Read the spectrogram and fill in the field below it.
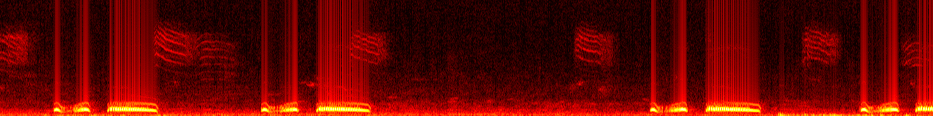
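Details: Spotted dove (terkukur) in breeding condition challenging a rival, owned bird: four three-part coos, two brief notes then a longer rolling coo, with a pause mid-clip and faint high chirps overhead.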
